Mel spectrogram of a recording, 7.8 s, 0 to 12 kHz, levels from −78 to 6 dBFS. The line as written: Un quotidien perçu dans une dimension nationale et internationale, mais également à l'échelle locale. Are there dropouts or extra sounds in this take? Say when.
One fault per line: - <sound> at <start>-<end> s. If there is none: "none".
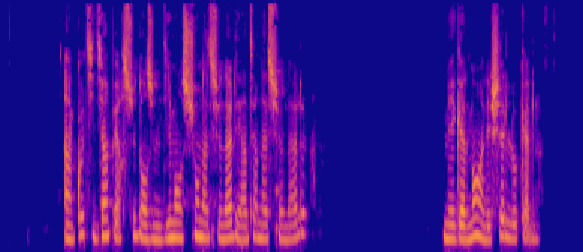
none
